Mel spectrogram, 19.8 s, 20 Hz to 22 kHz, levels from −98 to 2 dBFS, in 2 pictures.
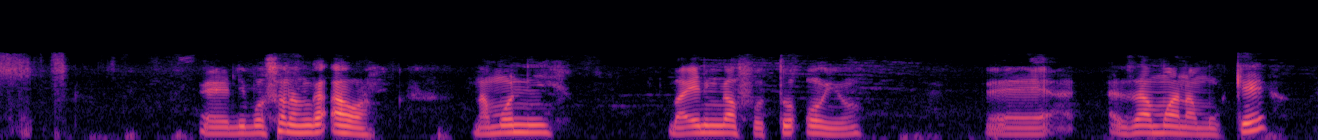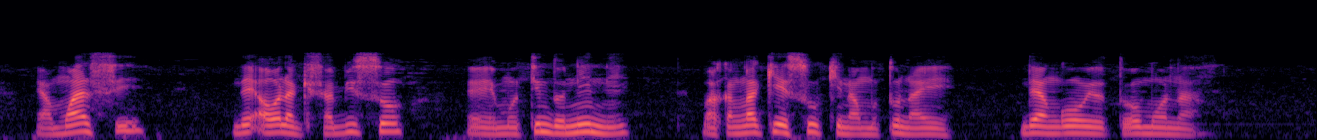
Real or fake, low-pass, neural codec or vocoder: real; 5.4 kHz; none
